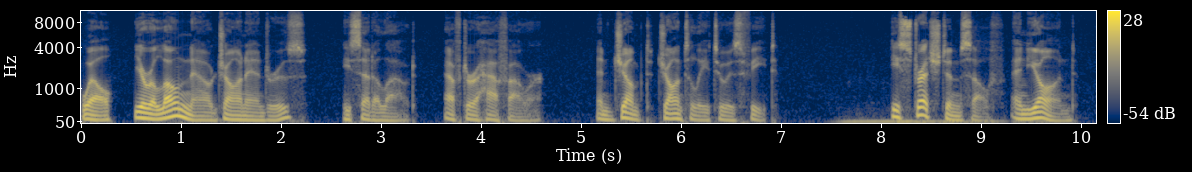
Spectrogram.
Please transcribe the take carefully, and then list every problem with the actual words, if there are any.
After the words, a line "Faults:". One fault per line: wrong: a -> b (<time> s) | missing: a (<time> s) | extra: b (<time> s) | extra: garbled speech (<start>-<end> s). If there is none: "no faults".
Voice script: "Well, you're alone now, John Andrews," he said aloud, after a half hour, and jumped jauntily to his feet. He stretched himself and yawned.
"Well, you're alone now, John Andrews," he said aloud, after a half hour, and jumped jauntily to his feet. He stretched himself and yawned.
Faults:
no faults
